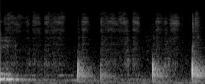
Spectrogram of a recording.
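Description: Marker pen writing on a whiteboard: about four short strokes.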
